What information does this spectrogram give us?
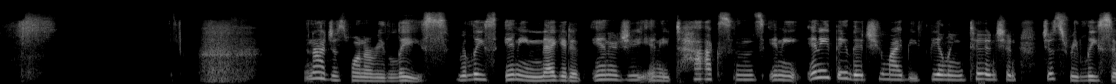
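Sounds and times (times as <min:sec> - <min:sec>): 
deep breath: 0:02.0 - 0:02.6
speech: 0:03.0 - 0:11.1.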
